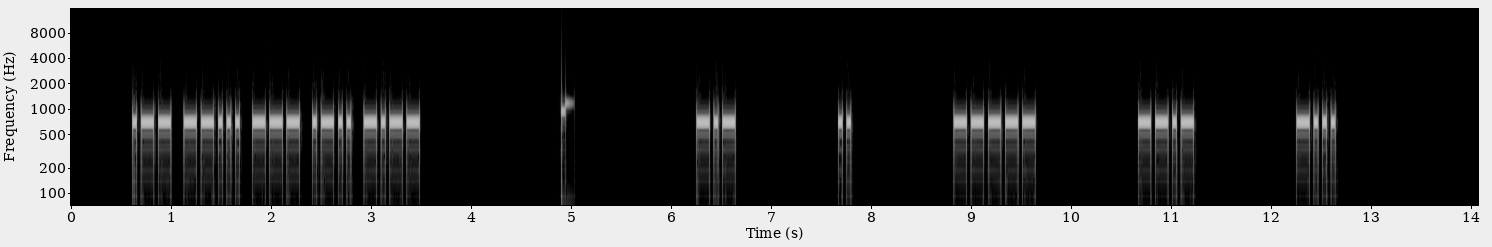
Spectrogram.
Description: Morse code, heard as a keyed tone, about 28 wpm, spaced as for 12 wpm, 700 Hz. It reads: W7OLY KI0QB
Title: USA Call Signs - 8x Character Spacing - 28wpm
